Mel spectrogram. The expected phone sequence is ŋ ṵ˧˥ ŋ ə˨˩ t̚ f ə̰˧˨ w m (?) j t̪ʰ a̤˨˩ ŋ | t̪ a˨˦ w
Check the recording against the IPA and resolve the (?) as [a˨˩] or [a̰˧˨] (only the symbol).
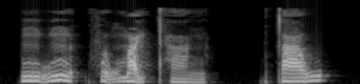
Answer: a̰˧˨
